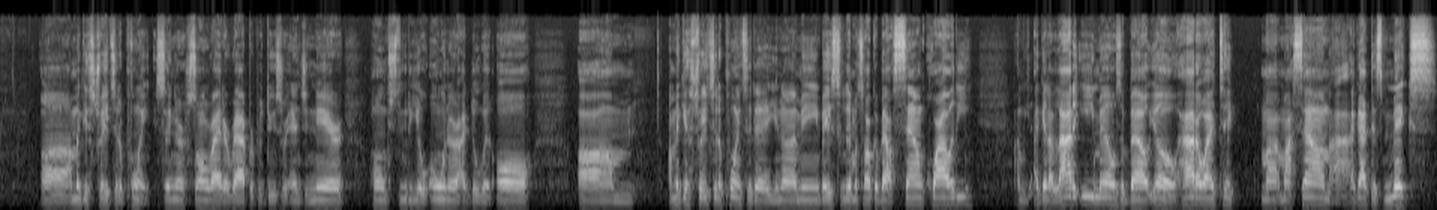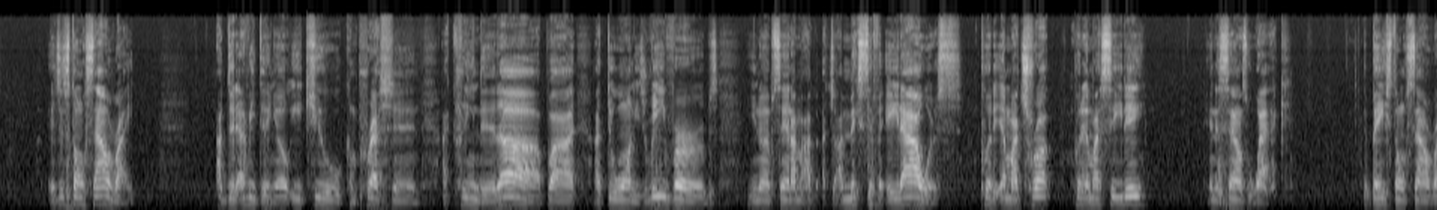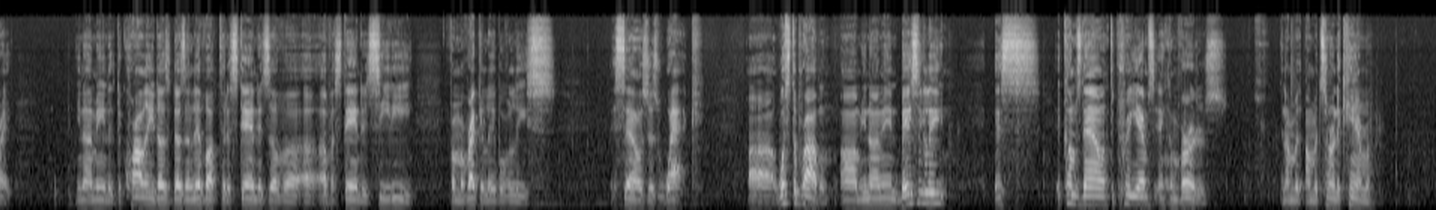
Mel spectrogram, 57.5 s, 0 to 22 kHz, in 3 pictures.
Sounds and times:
Speech: 0.6 - 7.1, 7.7 - 13.0, 13.6 - 19.2, 19.8 - 21.0, 22.0 - 34.4, 35.3 - 36.4, 37.3 - 38.5, 39.3 - 45.8, 46.5 - 47.7, 48.3 - 51.0, 51.6 - 54.7, 55.4 - 56.7.

